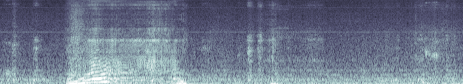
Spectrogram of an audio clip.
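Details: One loud, rough, rattling snore on an in-breath, then quieter breathing and faint room noise, from a sleeping person filmed by a roommate; loud snoring.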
